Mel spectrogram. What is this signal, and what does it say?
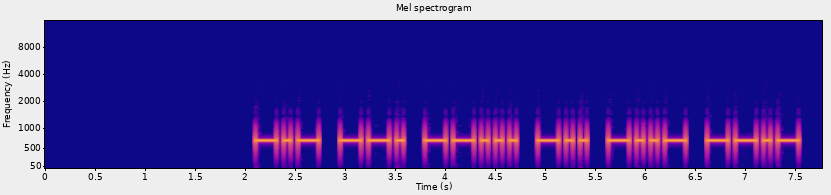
Morse code, heard as a keyed tone, about 17 wpm, 700 Hz. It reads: KG7DXQ
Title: USA Call Signs - 6 Characters - Repeated 2x - 17wpm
